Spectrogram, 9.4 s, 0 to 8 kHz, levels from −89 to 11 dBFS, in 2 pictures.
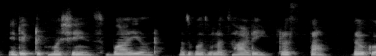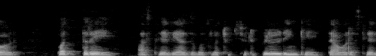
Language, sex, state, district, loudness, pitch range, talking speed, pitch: Marathi, female, Karnataka, Belgaum, -24 LUFS, 185-195 Hz, 85 wpm, 190 Hz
